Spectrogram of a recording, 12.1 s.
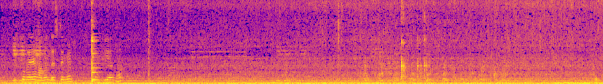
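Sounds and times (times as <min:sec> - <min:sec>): onions frying in oil: 0:00.0 - 0:12.0
wooden spoon knocking pot: 0:01.8 - 0:02.3.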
